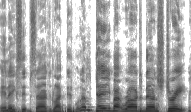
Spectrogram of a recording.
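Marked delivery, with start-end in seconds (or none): 1.4-3.8 imitating an old country storyteller, pitched up; East Tennessee country twang. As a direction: lean in like a Tennessee neighbor with a tale. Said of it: "if they got a story for you".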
